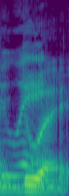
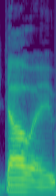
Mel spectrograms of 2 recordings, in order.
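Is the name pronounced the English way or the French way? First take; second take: French; English. First: The name is said with a French pronunciation. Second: The name is said with an English pronunciation. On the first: "I think the French say Douai" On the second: "We say Douai"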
